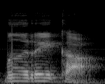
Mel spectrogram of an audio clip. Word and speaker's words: mereka: They is mereka.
